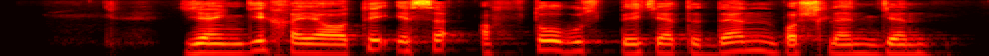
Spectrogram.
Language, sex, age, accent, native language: Uzbek, male, 18-24, Xorazm, Uzbek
